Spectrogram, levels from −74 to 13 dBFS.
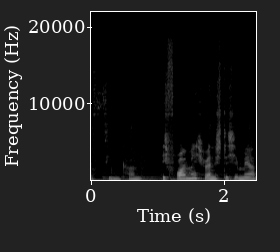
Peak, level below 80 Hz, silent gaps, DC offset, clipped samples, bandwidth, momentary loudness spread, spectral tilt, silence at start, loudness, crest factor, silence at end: -18 dBFS; -60 dBFS; none; under 0.1%; under 0.1%; 19 kHz; 12 LU; -5 dB/octave; 0 s; -37 LUFS; 20 dB; 0 s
